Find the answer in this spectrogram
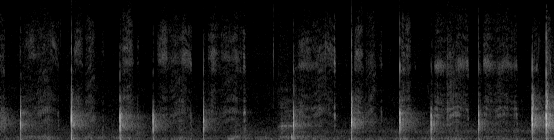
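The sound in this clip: Writing on a board during a maths lecture: many short, sharp taps and scratchy strokes at a fairly regular pace, moderately loud, with no talking.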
